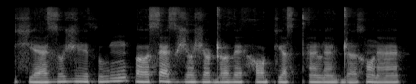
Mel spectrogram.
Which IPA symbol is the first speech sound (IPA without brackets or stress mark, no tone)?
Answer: xʲ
